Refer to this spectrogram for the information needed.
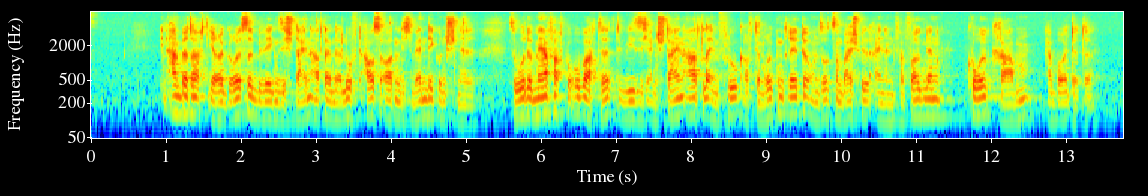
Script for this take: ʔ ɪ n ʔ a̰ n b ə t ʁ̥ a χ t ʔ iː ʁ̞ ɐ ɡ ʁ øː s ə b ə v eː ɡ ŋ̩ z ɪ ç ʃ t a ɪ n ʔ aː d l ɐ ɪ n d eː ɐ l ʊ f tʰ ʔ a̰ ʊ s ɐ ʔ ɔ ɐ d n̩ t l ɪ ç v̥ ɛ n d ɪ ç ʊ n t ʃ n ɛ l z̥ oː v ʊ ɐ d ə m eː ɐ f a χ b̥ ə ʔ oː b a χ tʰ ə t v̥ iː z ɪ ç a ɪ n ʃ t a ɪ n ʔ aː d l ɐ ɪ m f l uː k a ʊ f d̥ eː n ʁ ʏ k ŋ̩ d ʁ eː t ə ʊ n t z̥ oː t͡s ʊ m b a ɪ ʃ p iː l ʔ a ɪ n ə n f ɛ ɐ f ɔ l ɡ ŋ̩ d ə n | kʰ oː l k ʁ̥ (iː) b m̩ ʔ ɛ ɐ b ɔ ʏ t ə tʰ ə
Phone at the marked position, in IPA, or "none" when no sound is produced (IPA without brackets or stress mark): aː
